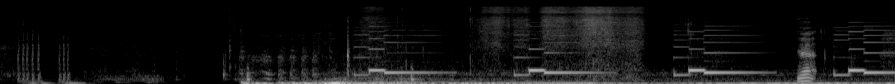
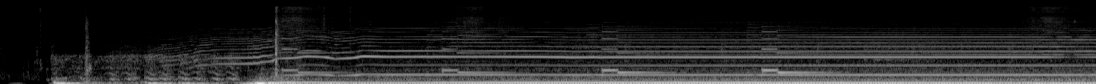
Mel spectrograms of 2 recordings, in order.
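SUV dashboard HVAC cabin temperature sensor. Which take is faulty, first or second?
second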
